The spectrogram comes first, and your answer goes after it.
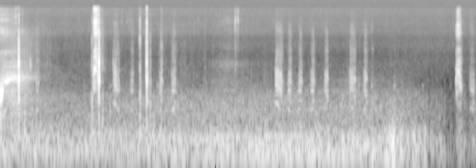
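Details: Rocky the squirrel barking while jumping from tree to tree: short, sharp, clicky barks in two uneven bursts, fired off several per second with brief pauses between, over a low steady background rumble.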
